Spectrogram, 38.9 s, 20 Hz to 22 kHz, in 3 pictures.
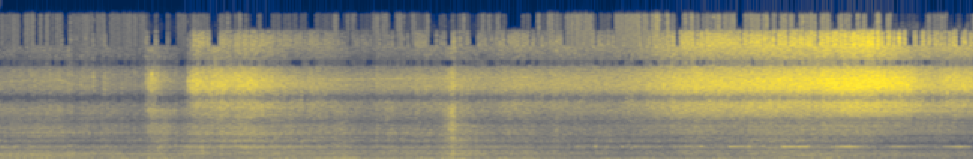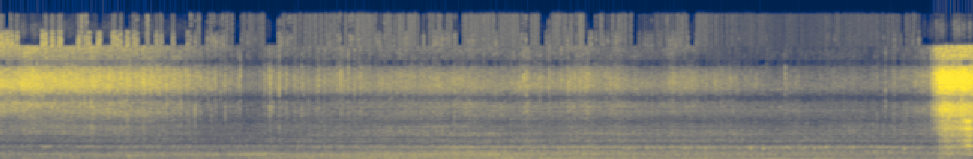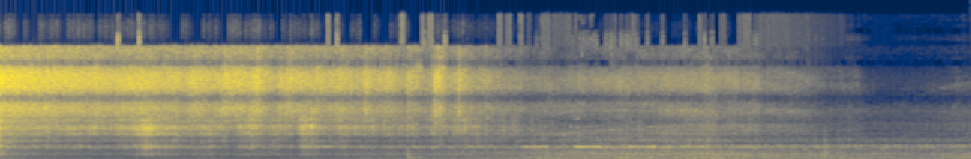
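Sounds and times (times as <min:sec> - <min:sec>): diesel truck engine running: 0:00.0 - 0:38.9
short sharp burst of noise: 0:25.4 - 0:32.4.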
